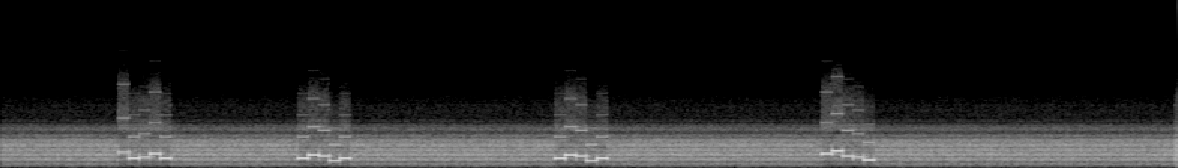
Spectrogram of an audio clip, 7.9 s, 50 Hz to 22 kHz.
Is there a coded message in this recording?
Yes: five-tone selective call (ZVEI) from 0.8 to 5.8 s, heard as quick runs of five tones, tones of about 70 ms, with radio hiss and a squelch burst at the end. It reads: 94584 47614 47614 80652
